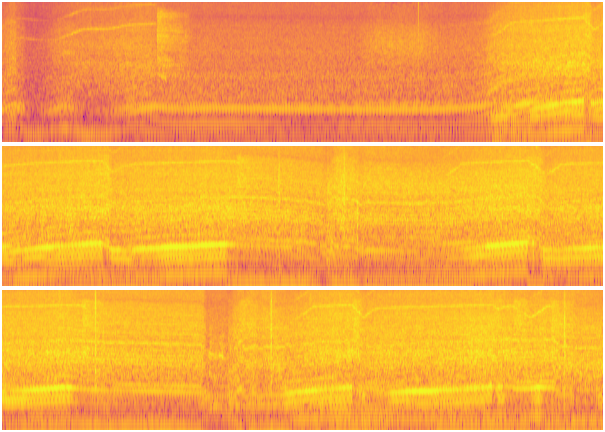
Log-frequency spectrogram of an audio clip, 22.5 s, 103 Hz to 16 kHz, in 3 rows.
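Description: Bugatti Veyron Super Sport's quad-turbo W16 engine heard from inside the cabin: steady cruising for about six seconds, then hard acceleration, pitch climbing and dropping back at each upshift several times over.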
